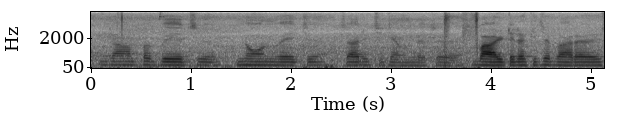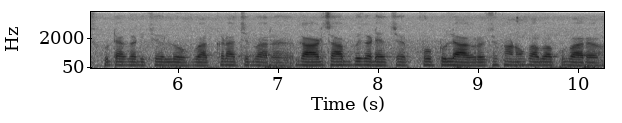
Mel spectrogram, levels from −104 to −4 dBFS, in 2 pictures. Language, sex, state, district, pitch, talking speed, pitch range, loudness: Marwari, male, Rajasthan, Nagaur, 125 Hz, 185 wpm, 120-130 Hz, -22 LUFS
